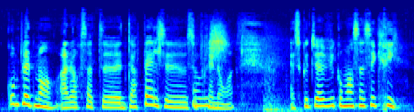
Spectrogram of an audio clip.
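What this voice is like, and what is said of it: Slight Dutch accent. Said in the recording (French): “vous aviez un petit accent ... j'ai un accent. Je viens des Pays-Bas.”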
